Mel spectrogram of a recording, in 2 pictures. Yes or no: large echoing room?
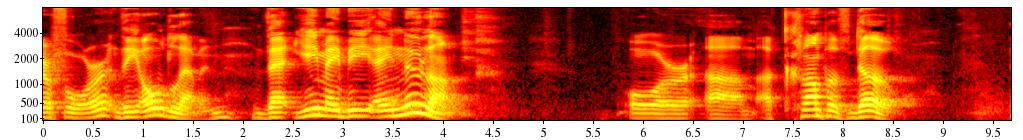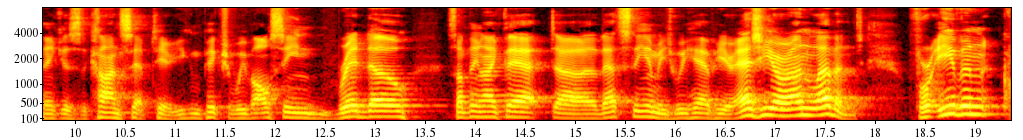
yes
